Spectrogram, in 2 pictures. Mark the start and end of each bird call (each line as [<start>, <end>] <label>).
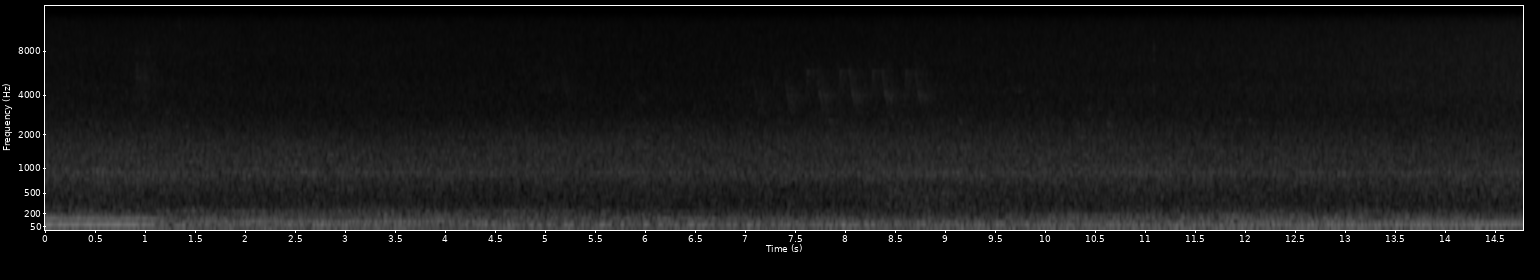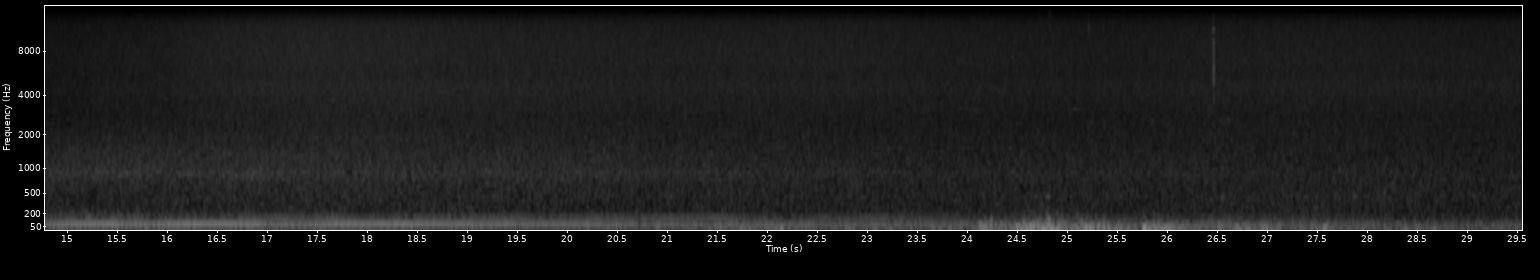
[6.77, 9.07] Ovenbird (Seiurus aurocapilla)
